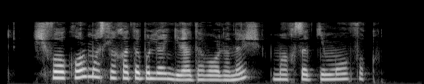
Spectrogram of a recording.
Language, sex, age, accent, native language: Uzbek, female, 18-24, Toshkent shahri, Uzbek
